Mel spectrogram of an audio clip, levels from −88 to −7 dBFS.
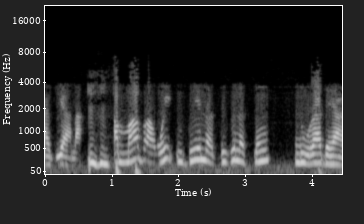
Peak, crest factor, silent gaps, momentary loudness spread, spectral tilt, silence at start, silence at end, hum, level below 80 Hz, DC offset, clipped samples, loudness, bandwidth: -10 dBFS; 16 dB; none; 6 LU; -6.5 dB/octave; 0 s; 0 s; none; -48 dBFS; under 0.1%; under 0.1%; -28 LUFS; 7 kHz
